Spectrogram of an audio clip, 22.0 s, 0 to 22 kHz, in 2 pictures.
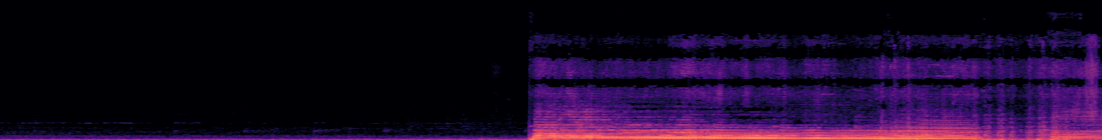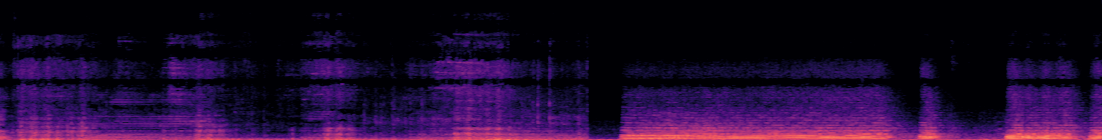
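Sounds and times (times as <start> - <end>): train rumble and wheel clatter: 0.0 - 22.0
locomotive air horn blasts: 5.3 - 11.2, 11.9 - 13.0, 16.1 - 22.0.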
